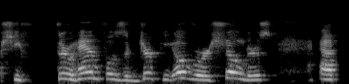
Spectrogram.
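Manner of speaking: plain reading voice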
